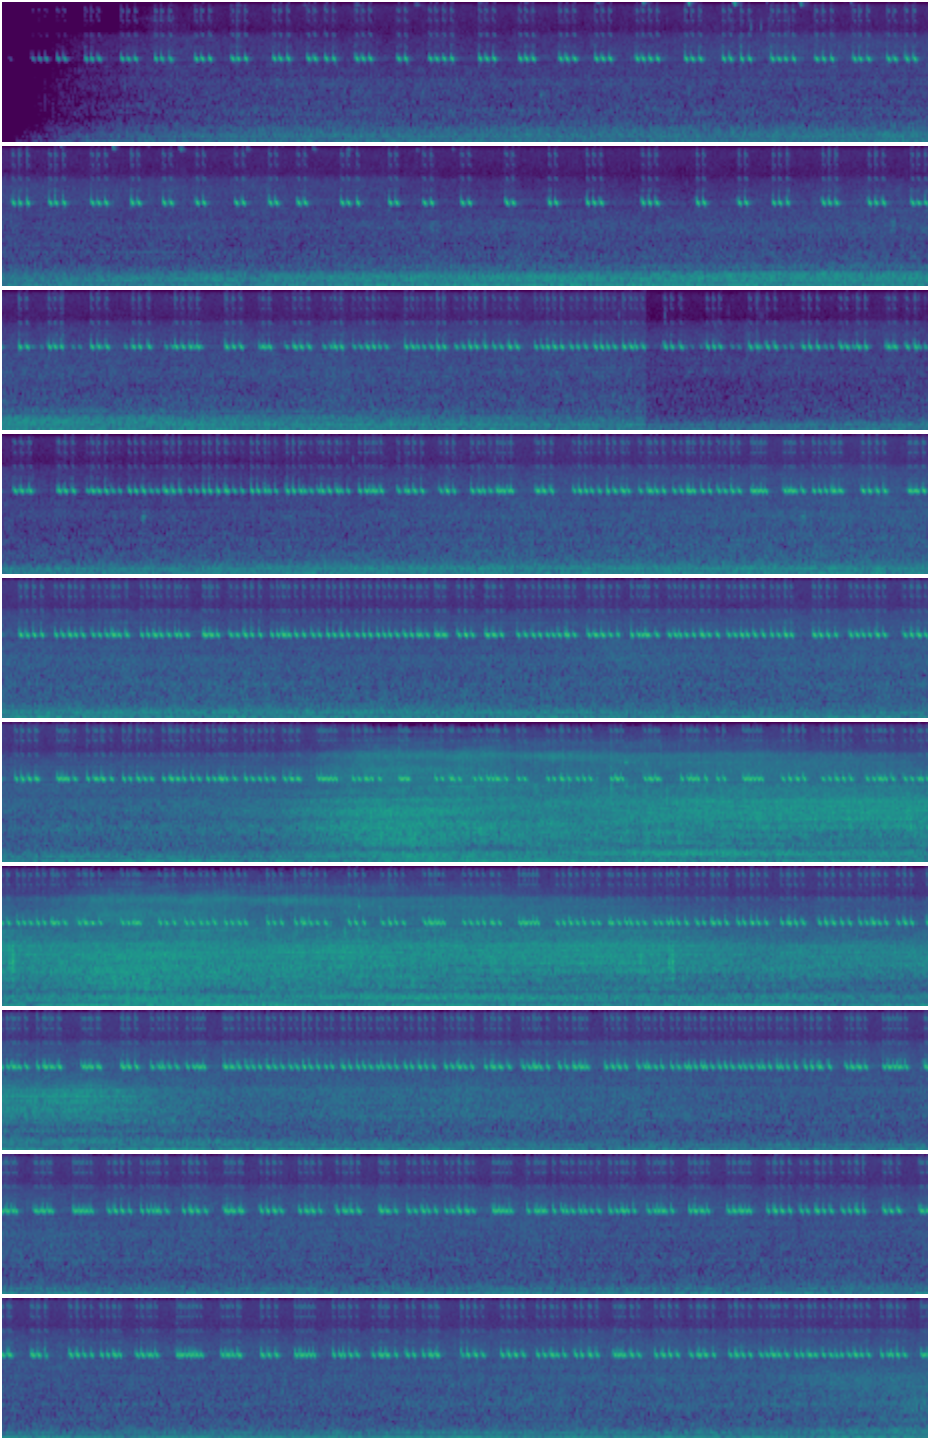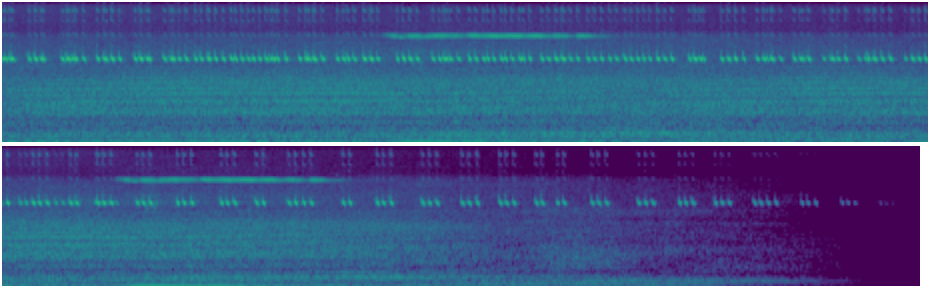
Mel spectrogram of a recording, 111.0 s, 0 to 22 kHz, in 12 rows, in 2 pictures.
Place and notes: Olomouc, Czech Republic - Railway station crickets
At the crossing in front of the railway station, waiting for the connection
5 September 2012, 23:56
